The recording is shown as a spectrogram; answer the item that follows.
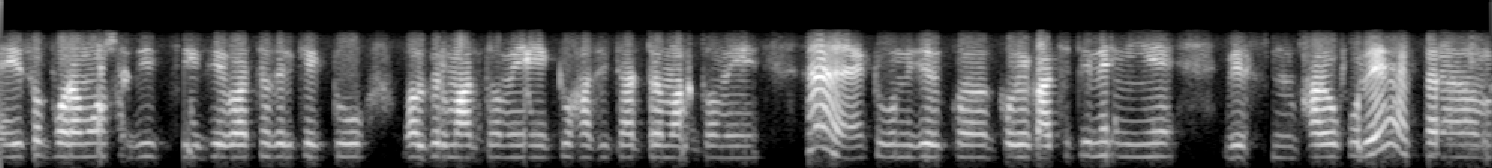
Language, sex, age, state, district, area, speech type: Bengali, female, 45-60, West Bengal, Bankura, urban, conversation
